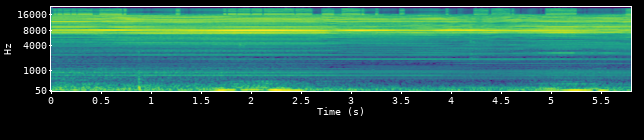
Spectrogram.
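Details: 2009 Volvo V50 1.6 making a constant low electrical-sounding buzz at one steady pitch; unexplained buzz, source not pinned down.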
